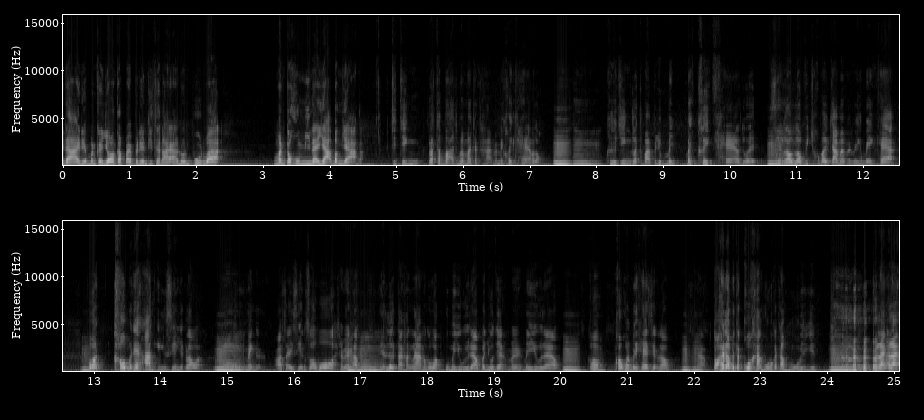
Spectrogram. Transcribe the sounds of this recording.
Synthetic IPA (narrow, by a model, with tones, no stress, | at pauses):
jdaː˥˩jni˥˩ɐma˧nkɔː˥˩jɔː˦˥nka˨˩pːa˧jpɾa˧de˧nt̪ʰiː˥˩t̪ʰa˧naː˧jʔaː˧nu˧npʰuː˥˩t̪̚waː˥˩ | ma˧nkɔː˥˩kʰo˧ŋmiː˧naː˧ja˦˥ʔbaː˧ŋja̰ː˨˩ŋʔa̰˨ʔ | t͡ɕi˧ŋt͡ɕi˧ŋɾa˦˥t̪ʰːa˧baː˧nt̪ʰiː˥˩a˧ma˧a˨˩kt̪ʰa˨aː˩˦m˧nma˥˩jkʰɔ˥˩jkʰɛː˧a˧˩lɔ̰˨˩k̚ːkʰɯ˧t͡ɕi˧ŋt͡ɕi˧ŋɾa˦˥t̪ʰːa˧baː˧npa˧ju˦˥t̪̚ma˥˩jma˥˩jkʰɤː˧jkʰɛː˧du˥˩əjsi˨˩˦əŋɾa˧wɾa˧wi˦˥ɔː˥˩pa˥˩˨t͡ɕa˧ma˧nma˥˩jma˥˩jma˥˩kʰɛː˧˩ | pʰɔ˦˥waː˥˩kʰa˦˥wma˥˩jda˥˩jʔaː˥˩ŋʔi˨nsi˨˩˦ŋt͡ɕaː˨˩ɾa˧wʔa̰˨˩i˧˩mɛ˥˩ŋ˩ʔa˧sa˩˦jsi˩˦əŋsɔ̰ː˩˦bɔː˧t͡ɕa˥˩jma˦˥jkʰa˦˥p̚ni˥˩lɯ˥˩k̚t̪a˥˩ŋkʰaː˥˩naː˥˩ma˧nkɔː˥˩waː˥˩kuː˧˦ma˥˩juː˨˩uː˨˩lɛː˦˥wpa˧ju˦t̪̚nḭ˦˥˩ma˥˩ma˥˩ja˥˩juː˨˩lɛː˦˥wkɔː˥˩kʰa˦wkːɔ˥˩m˦˥˩a˥˩kʰɛː˧si˨˩˦əŋɾa˧wna˦kʰa̰˦˥p̚t̪ɔː˨˩ha˥˩jɾa˧wpe˨˧t̪a˧ku˧kʰaː˥˩ŋɦuː˨˦˧kɔ˥˩t̪ʰa˧mɦuː˨˦ma˥˩da˥˩ji˧n˧ | a˧ɾa˧jʔa˧ɾa˧j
